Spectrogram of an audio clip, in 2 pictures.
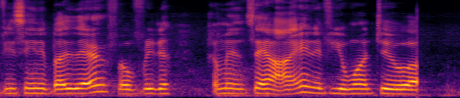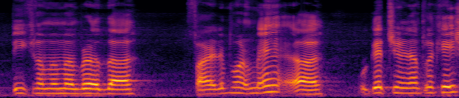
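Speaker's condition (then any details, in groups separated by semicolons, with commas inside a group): Cerebral palsy; cannot walk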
